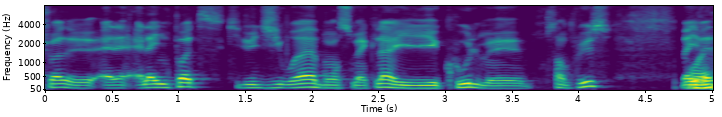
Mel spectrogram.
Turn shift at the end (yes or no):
no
